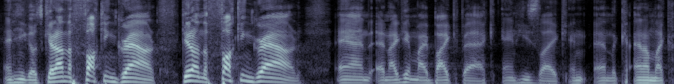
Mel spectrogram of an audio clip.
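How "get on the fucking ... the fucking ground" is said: raised, higher retold police order; angry cop command. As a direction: imitate a cop ordering someone down.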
